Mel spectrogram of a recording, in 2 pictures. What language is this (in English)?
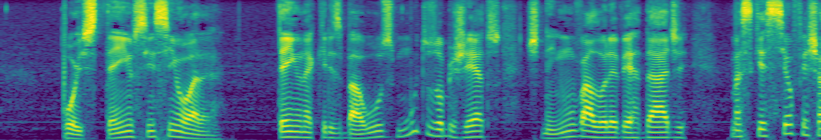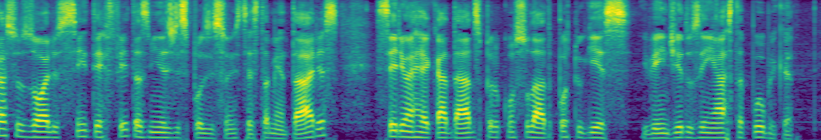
Portuguese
